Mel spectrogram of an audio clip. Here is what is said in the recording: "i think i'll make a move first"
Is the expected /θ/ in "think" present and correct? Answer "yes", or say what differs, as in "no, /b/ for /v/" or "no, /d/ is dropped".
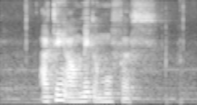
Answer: no, /t/ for /θ/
